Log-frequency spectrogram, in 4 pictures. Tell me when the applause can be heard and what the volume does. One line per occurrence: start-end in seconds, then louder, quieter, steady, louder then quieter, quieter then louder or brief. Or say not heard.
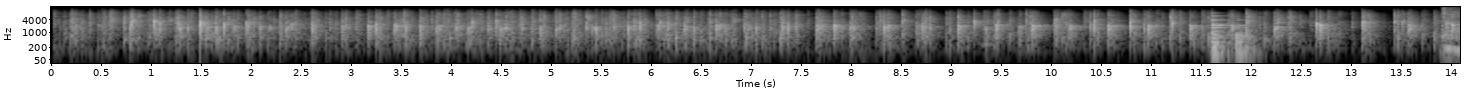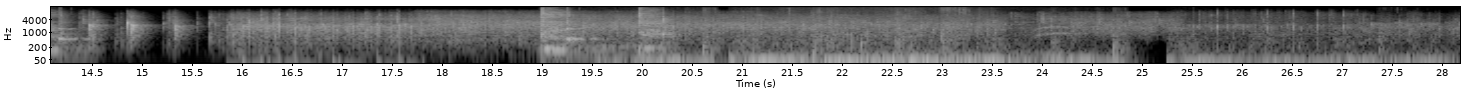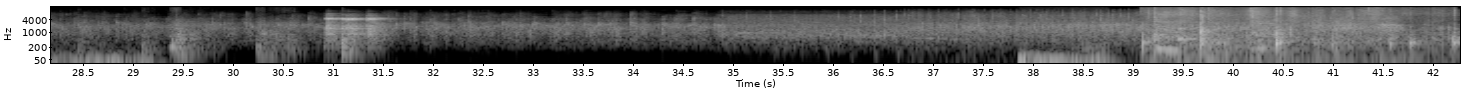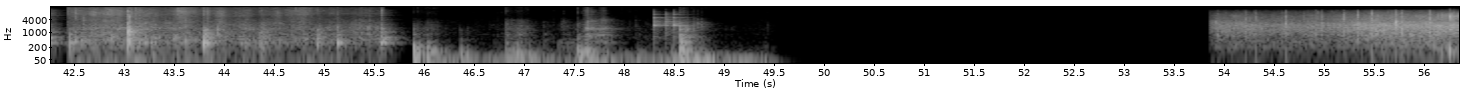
0.0-41.8 quieter then louder
53.9-56.3 brief.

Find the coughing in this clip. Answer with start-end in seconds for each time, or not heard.
13.9-14.6, 18.9-20.4, 39.1-40.6.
